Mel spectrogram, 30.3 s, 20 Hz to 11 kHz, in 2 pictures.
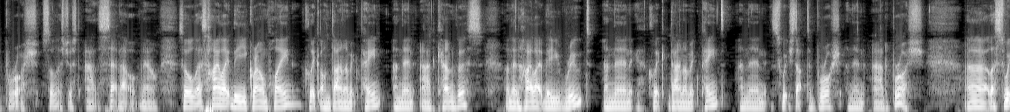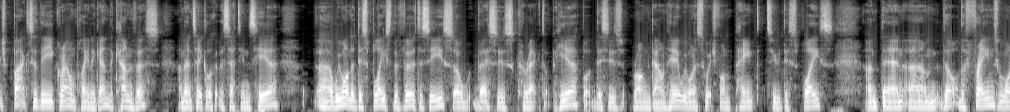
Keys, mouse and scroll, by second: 5.6-15.6 drag, 16.3-17.5 right drag, 17.5-30.3 drag.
